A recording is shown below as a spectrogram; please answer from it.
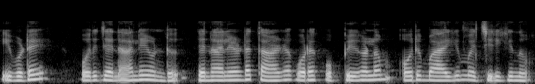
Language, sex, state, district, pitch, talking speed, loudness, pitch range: Malayalam, female, Kerala, Kollam, 195 Hz, 125 wpm, -16 LUFS, 190-205 Hz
